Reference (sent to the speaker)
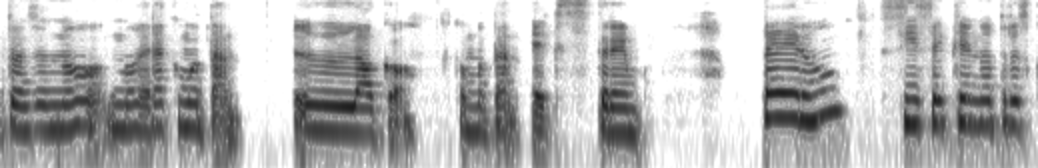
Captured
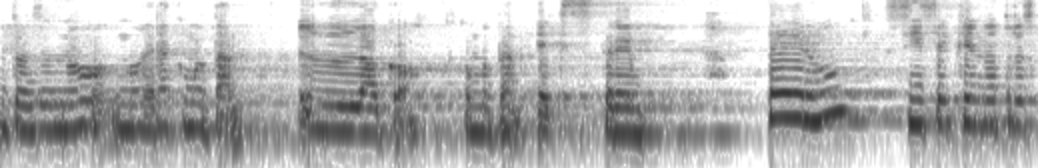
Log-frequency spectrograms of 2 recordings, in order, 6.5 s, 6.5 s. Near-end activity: none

